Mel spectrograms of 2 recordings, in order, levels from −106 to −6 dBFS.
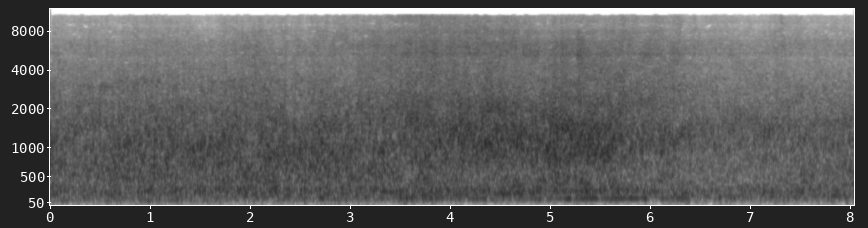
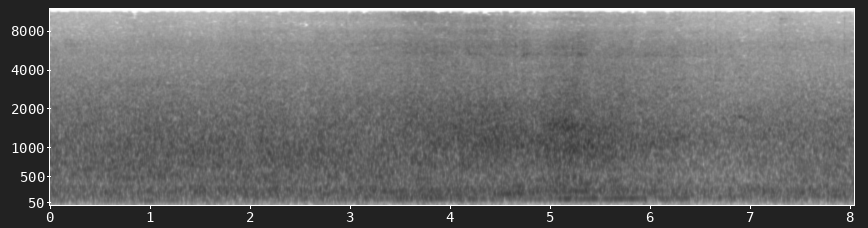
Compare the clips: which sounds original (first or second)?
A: second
